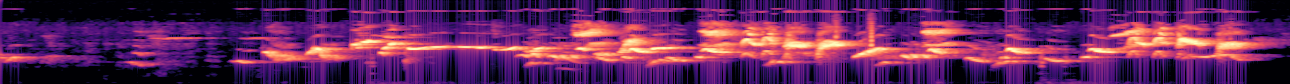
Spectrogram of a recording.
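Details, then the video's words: White-rumped shama singing as masteran to provoke a rival: a few soft whistles, then a long, dense, varied outpouring of warbled, twittering and slurred whistled phrases. "MASTERAN MURAI BATU GACOR"BOOMERANG "COCOK BUAT NAIKIN EMOSI LAWAN"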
